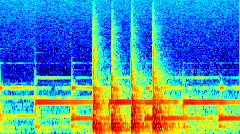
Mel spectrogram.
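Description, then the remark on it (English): Four firm knocks on the door of a small two-bedroom basement apartment in a modest house in suburban Burnaby, near Vancouver. The knocks come in a quick, even rhythm and are loud, over a soft sustained musical tone that keeps playing before and after. “The basement apartment was in a modest house in a suburban neighborhood, and it was a small apartment, two bedrooms, and we knocked on the door.”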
